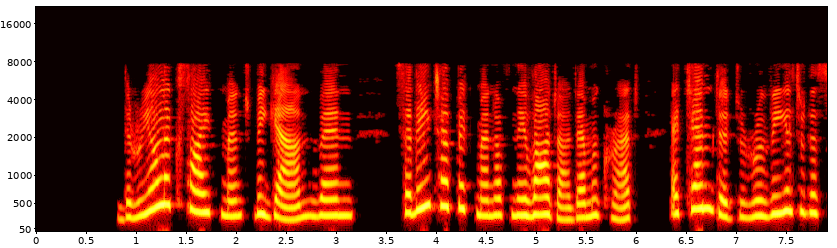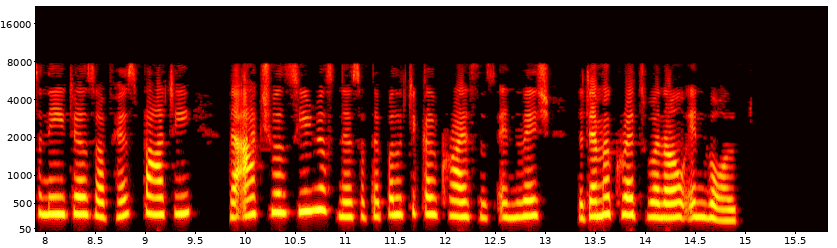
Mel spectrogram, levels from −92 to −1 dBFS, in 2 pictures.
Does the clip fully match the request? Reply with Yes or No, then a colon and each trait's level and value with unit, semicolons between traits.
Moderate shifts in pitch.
Yes: average, 3.6 semitones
